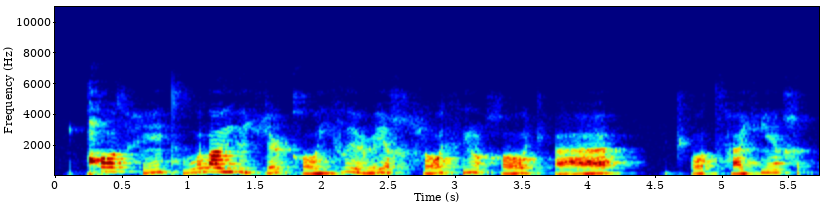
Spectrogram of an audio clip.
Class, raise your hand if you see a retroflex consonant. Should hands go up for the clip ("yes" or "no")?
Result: yes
